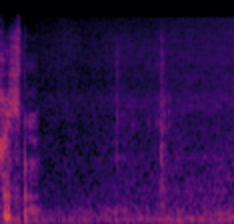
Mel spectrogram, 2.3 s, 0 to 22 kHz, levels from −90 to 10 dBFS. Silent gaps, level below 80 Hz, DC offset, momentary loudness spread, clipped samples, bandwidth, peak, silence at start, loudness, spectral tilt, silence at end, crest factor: none; -58 dBFS; under 0.1%; 18 LU; under 0.1%; 16.5 kHz; -20 dBFS; 0 s; -43 LUFS; -3.5 dB/octave; 0 s; 22 dB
